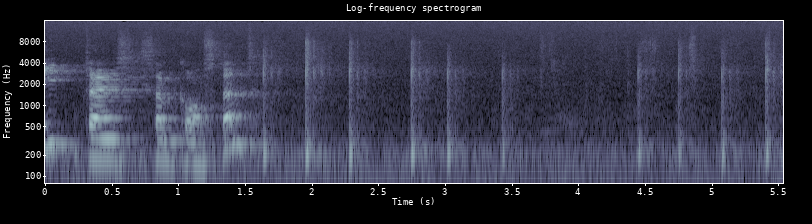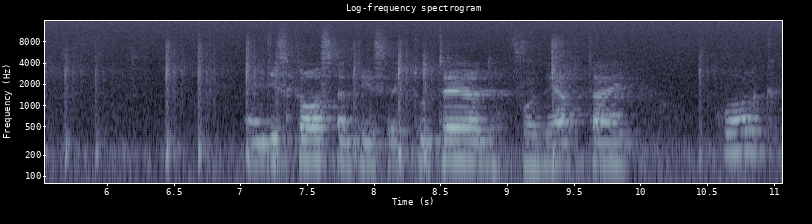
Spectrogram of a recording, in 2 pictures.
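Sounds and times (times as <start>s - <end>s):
chalk tapping on blackboard: 4.4s - 10.7s.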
